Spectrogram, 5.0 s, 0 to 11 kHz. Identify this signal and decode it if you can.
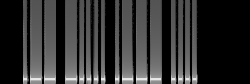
Morse code, heard as a keyed tone, about 17 wpm, 700 Hz. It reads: W6JH
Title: USA Call Signs - 4 Characters - Repeated 3x - 17wpm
